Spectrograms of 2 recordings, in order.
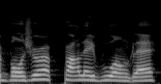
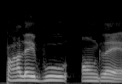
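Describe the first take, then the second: First: Said in the usual way. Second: Parlez-vous anglais asked curtly, with no greeting; abrupt French question. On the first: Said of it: "start with your". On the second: Shown as a demonstration. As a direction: blurt out the question. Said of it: "and not just".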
